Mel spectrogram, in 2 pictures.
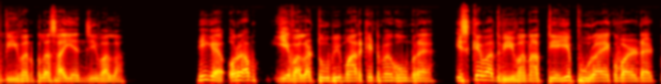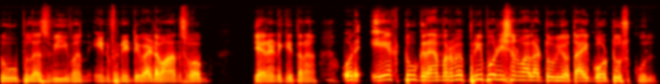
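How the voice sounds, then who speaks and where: A man's voice: on the high side, no room sound. A man teaching an exam-prep English grammar lesson, explaining step by step and repeating key phrases to his students.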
